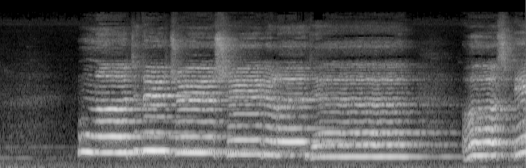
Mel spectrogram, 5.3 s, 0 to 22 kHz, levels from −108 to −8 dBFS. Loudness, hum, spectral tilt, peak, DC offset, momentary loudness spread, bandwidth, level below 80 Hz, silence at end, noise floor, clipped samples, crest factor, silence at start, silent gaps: -27 LUFS; none; -2 dB/octave; -14 dBFS; under 0.1%; 8 LU; 13 kHz; -66 dBFS; 0 s; -61 dBFS; under 0.1%; 14 dB; 0.8 s; none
